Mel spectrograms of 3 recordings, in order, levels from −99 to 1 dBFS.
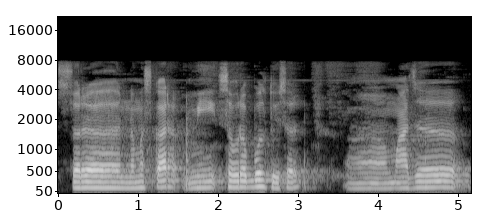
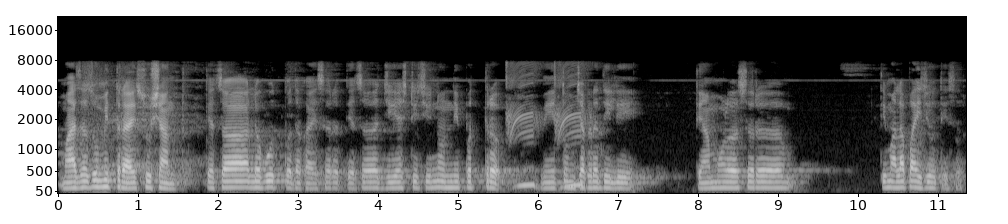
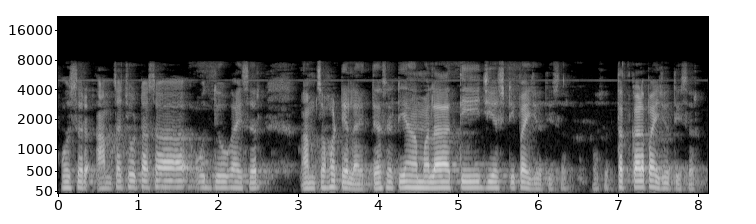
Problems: background sounds at intervals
